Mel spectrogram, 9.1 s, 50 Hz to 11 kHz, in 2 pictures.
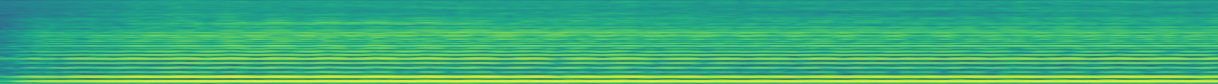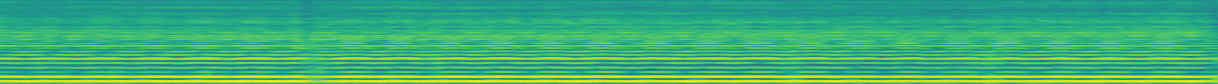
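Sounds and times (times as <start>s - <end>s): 
Mellotron cello note F2: 0.0s - 9.1s.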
